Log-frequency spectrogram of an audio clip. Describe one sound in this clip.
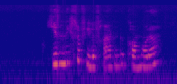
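A young girl speaks brightly, close by.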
